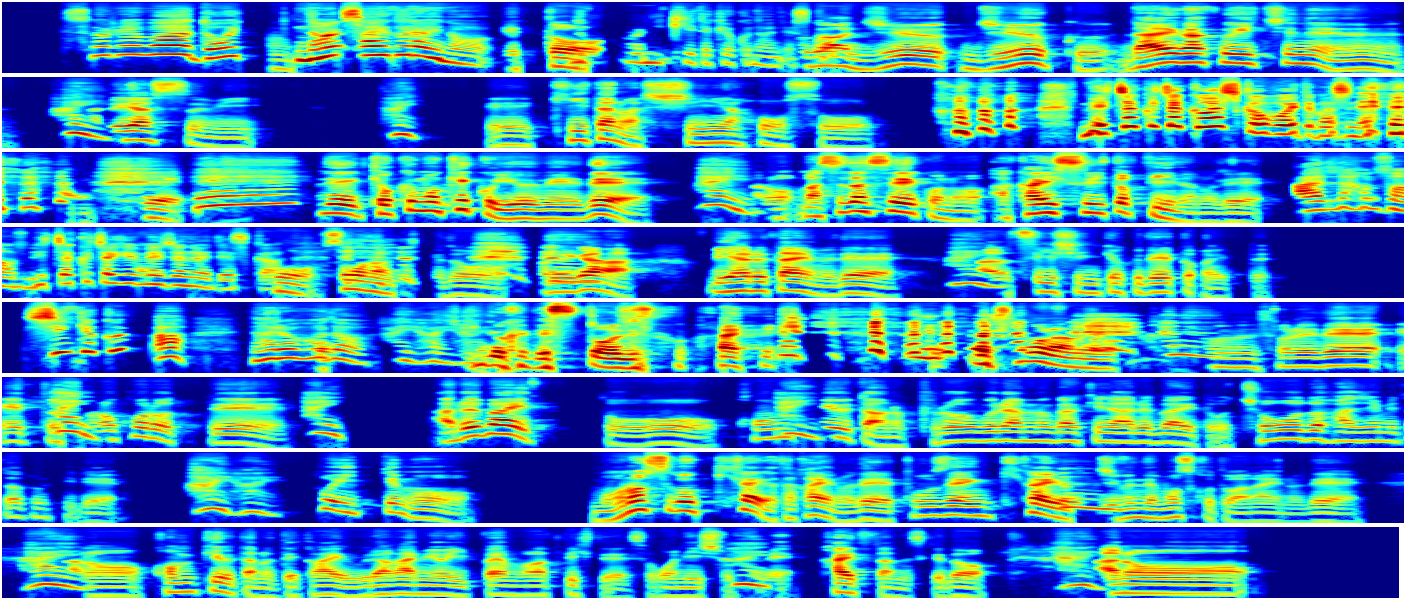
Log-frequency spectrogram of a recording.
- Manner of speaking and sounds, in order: laugh; laugh; laugh; laughing while speaking: "新曲です、当時の、はい"; giggle
- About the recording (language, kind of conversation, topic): Japanese, podcast, 心に残っている曲を1曲教えてもらえますか？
